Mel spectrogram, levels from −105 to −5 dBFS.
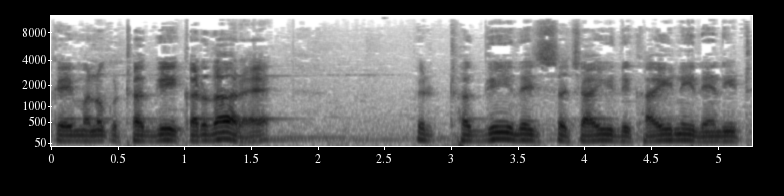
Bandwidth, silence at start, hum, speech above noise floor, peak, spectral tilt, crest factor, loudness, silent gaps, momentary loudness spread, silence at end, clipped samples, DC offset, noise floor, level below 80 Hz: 11 kHz; 0 s; none; 27 dB; -2 dBFS; -6.5 dB/octave; 16 dB; -18 LUFS; none; 12 LU; 0 s; under 0.1%; under 0.1%; -44 dBFS; -48 dBFS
